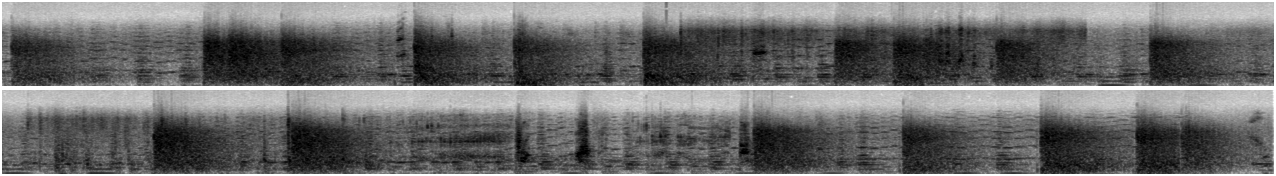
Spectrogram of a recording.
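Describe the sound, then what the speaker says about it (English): Gunshots ring out as dense, repeated booms and thuds through old, band-limited film audio, running continuously in a busy, chaotic stretch of rapid blasts. "They're shooting at us."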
